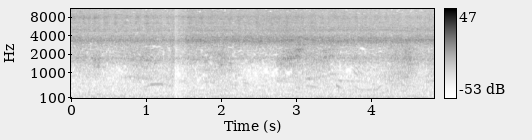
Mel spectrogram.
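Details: Forest echoing with the song of male cicadas, a display of male vigour. An unbroken shrill, high buzzing drone fills the clip, interrupted only by a short sharp click early on.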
